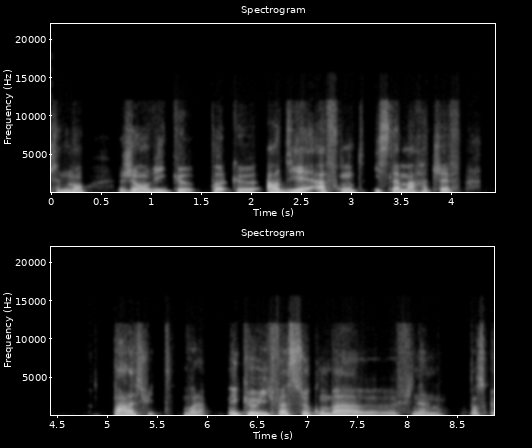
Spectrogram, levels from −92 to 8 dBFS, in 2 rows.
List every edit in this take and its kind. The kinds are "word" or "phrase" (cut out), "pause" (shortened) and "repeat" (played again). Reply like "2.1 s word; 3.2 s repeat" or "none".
1.8 s word; 4.3 s pause; 5.7 s pause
